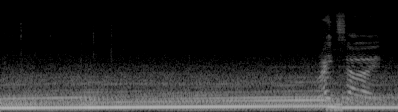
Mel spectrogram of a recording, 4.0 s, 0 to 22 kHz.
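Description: A Ferrari 488 GTB on a track in Las Vegas, its engine holding a steady droning note that climbs slightly under acceleration, with a sharp shift or rev change near the end, heard from inside the car.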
